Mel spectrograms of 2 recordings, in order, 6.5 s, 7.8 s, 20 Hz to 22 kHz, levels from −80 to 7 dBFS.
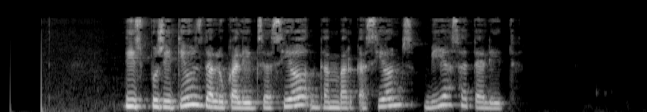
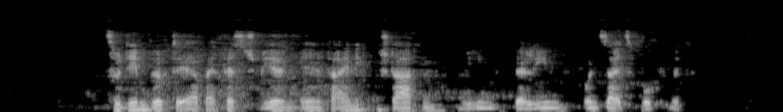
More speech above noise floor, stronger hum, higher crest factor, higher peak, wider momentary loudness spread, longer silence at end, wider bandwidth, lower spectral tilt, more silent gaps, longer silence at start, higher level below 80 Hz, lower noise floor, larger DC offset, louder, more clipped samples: first, 62 dB vs 40 dB; neither; about the same, 18 dB vs 18 dB; about the same, 0 dBFS vs -2 dBFS; second, 8 LU vs 11 LU; first, 1.45 s vs 1 s; first, 11.5 kHz vs 7.4 kHz; second, -3.5 dB/octave vs -5.5 dB/octave; neither; first, 1.25 s vs 1.05 s; second, -60 dBFS vs -48 dBFS; first, -78 dBFS vs -60 dBFS; neither; first, -16 LUFS vs -20 LUFS; neither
